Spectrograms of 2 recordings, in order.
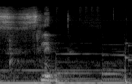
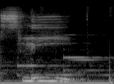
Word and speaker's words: slip: sleep on it right remember the pronunciation it's slip not sleep because the longer sleep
